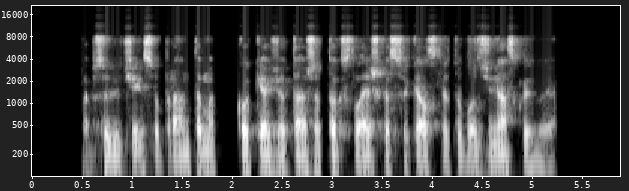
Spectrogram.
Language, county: Lithuanian, Vilnius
